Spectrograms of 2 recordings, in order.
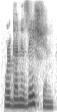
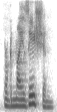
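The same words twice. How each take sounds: First: It is said with an American accent. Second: It is said with an Australian accent. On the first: "So this is America organization" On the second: "But in Australia, people tend to pronounce it organization"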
